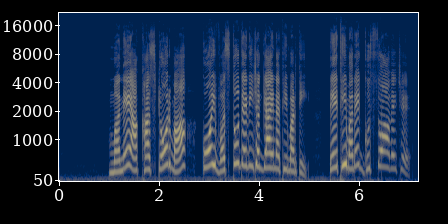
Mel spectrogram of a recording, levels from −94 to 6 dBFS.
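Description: From 5.68 s to 6.69 s the speech drops by roughly 15 dB, and the fade carries zipper noise: the gain moves in unsmoothed 2 dB steps, around seven per second, so each jump leaves a faint tick riding on the voice. A waveform shows the envelope descending as a staircase rather than a slope, and a spectrogram shows thin vertical broadband lines at every step across the fade.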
